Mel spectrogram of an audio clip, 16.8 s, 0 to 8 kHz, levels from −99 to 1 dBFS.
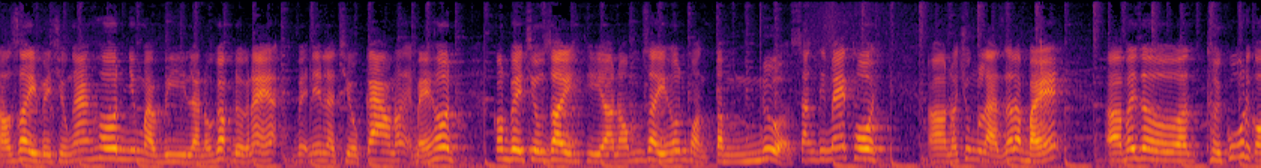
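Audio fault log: throughout, wrong sample rate: sound runs at 0.726 times speed and about 5.5 semitones low together, which fits 22 kHz audio played at 16 kHz, unlike pitch-shifting alone.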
